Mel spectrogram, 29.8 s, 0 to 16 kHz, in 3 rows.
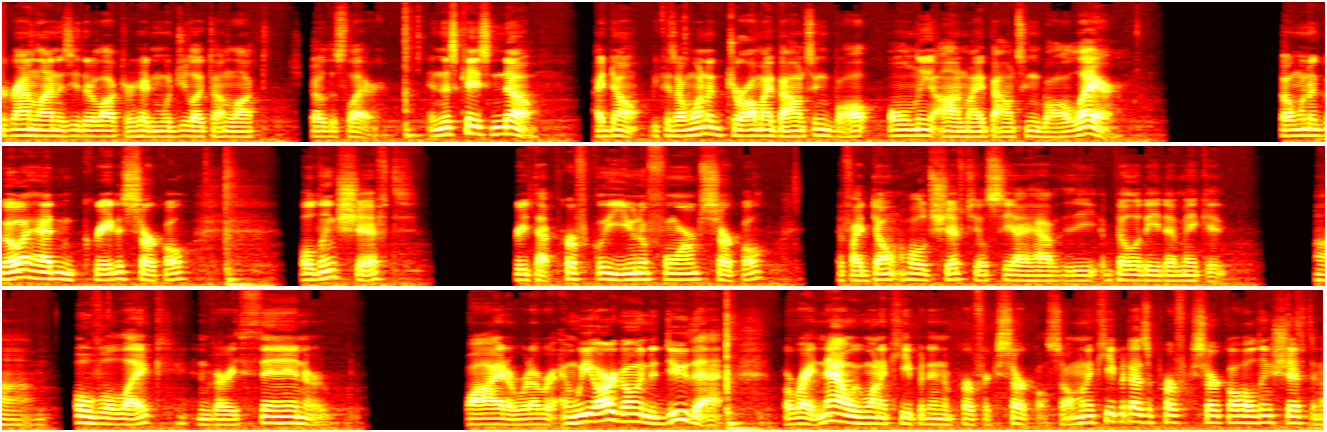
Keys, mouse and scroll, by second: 2.9 click, 4.9 click, 11.4-29.4 shift+drag.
